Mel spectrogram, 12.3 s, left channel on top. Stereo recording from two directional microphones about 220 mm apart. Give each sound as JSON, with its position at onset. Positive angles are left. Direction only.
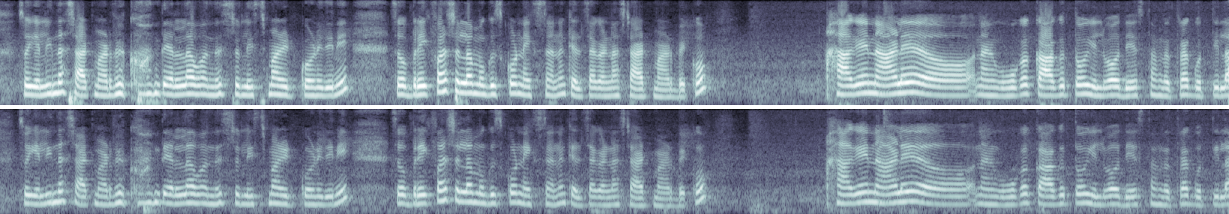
{"t": 0.2, "sound": "a woman's voice", "side_deg": 15}
{"t": 8.3, "sound": "a woman's voice", "side_deg": 10}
